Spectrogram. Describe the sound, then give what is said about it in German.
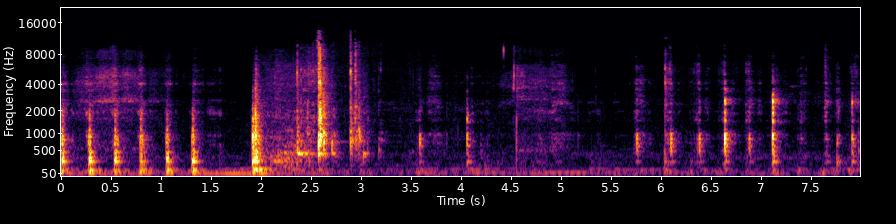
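A knife chops steadily on a cutting board, dicing halved tomatoes into small strips and then small cubes with quick, sharp taps in bursts, pausing briefly mid-way with some rustling and a clatter before the rhythmic chopping resumes. “Schneide die dann nochmal in kleine Streifen und dann wieder in kleine Würfel.”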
